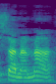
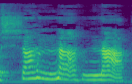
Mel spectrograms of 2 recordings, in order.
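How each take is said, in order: First: The word is said flatly, without extra energy. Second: The word is said with lively, funky energy. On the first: The speaker calls it wrong. "You can't just say Shanana" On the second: The speaker calls it right. "You just gotta put some funk on it"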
